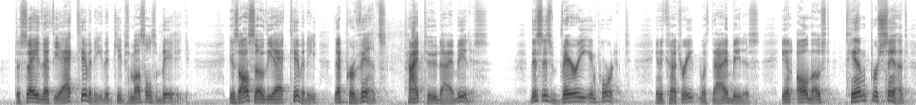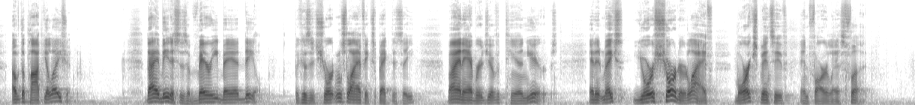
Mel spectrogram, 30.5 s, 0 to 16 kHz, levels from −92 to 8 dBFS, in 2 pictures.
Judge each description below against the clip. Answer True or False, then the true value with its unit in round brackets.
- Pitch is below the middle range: True (95 Hz)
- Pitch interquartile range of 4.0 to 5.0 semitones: True (4.6 semitones)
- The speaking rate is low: True (120 wpm)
